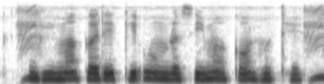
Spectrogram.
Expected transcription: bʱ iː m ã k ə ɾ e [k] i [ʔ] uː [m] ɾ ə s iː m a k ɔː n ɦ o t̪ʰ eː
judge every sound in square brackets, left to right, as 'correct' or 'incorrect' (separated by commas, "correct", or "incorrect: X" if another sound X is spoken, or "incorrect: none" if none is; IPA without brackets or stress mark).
correct, correct, correct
